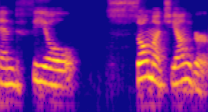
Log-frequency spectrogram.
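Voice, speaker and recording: Her voice is somewhat breathy. The woman speaks at a very slow pace. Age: 60s. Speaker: podcast host. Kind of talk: casual chat.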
